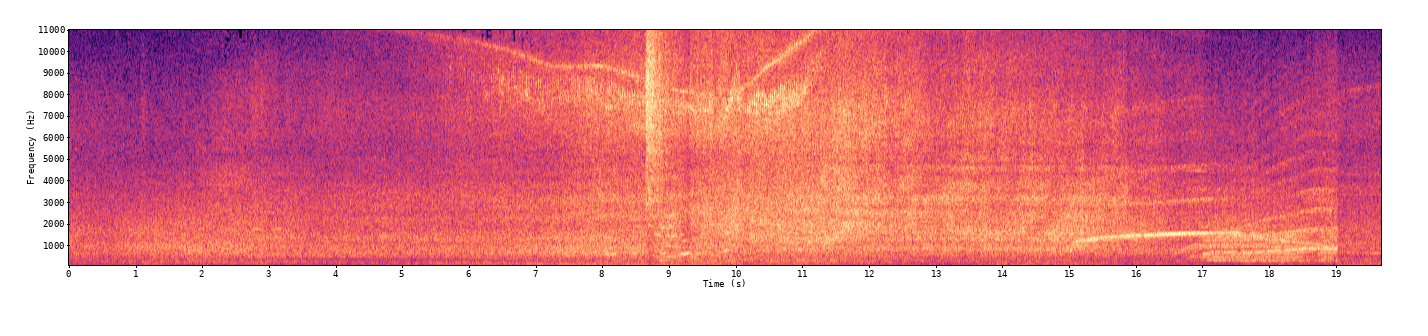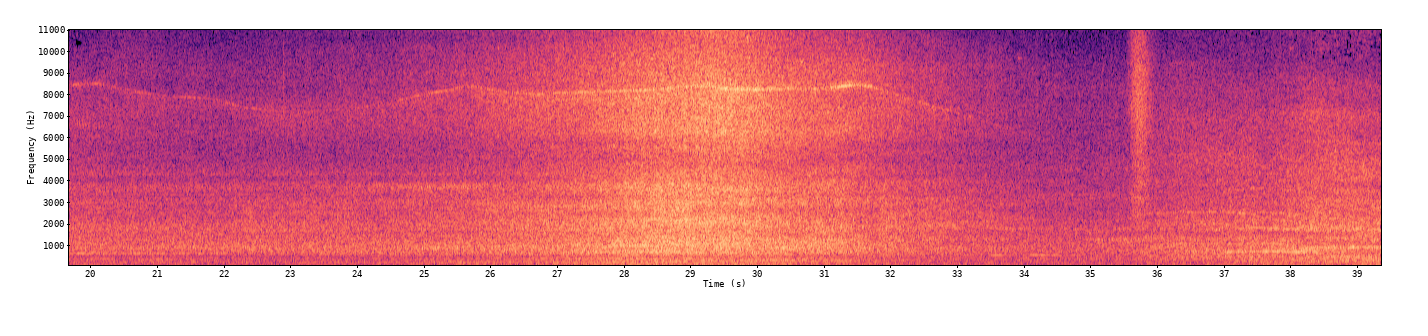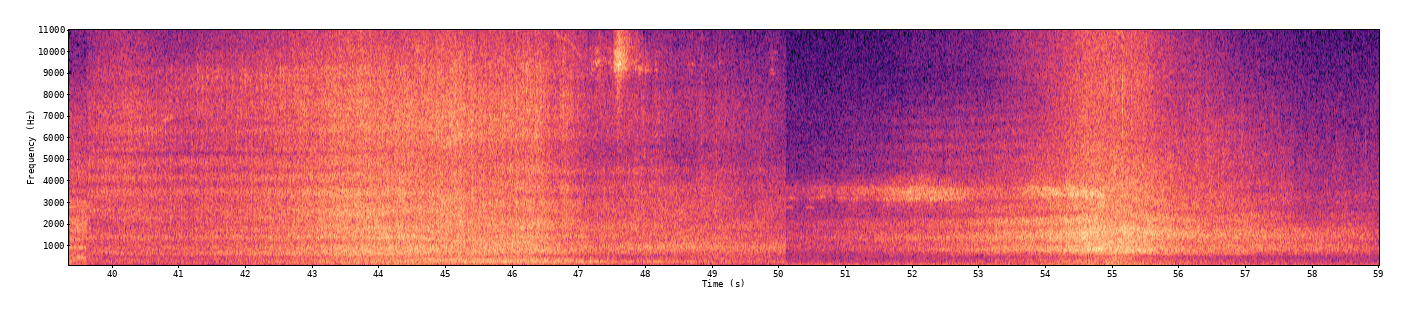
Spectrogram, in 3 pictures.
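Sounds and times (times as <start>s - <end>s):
traffic: 0.0s - 59.0s
truck engine: 2.8s - 18.2s, 19.0s - 59.0s
siren sweeping up and down: 14.5s - 19.1s, 50.1s - 56.4s
horn blasts: 16.8s - 19.1s, 37.0s - 39.7s, 50.1s - 55.5s.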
